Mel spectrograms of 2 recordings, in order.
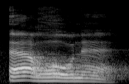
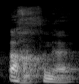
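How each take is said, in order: First: The middle consonant is a voiced 'gh' sound. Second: The middle consonant is a voiceless 'kh' sound. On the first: The speaker calls it right. "Гайн твердый" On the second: The speaker calls it wrong. "чтобы не звучало звук х"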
